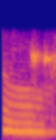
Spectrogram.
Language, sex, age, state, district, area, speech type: Bodo, female, 18-30, Assam, Baksa, rural, conversation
